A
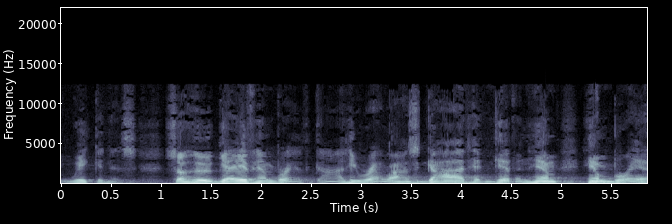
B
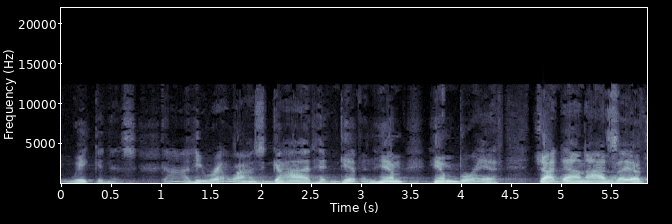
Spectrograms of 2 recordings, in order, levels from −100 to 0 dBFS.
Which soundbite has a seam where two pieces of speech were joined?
B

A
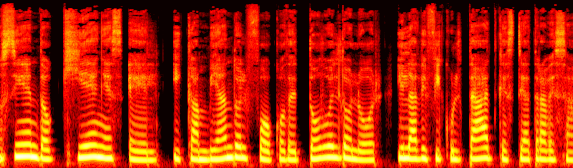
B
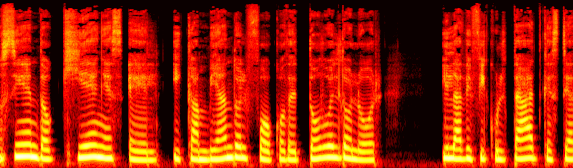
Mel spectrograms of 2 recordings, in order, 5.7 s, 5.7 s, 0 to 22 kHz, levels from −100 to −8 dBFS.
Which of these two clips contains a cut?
A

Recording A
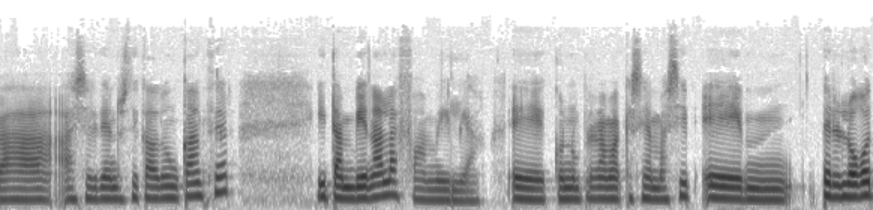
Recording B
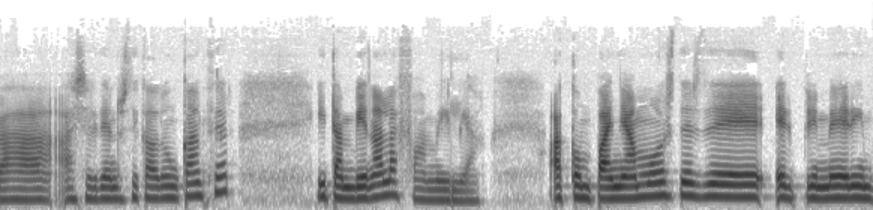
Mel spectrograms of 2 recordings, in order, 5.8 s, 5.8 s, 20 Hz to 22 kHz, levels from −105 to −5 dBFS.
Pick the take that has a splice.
A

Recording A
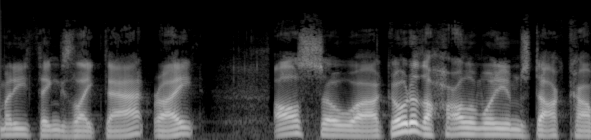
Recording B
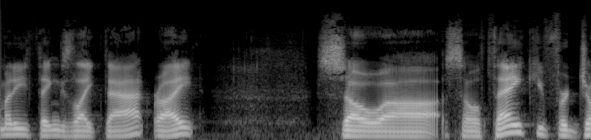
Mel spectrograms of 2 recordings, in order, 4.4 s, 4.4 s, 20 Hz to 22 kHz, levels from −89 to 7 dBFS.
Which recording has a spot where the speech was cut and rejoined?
A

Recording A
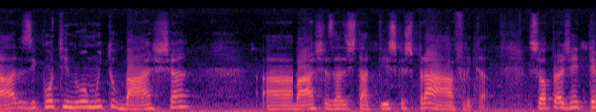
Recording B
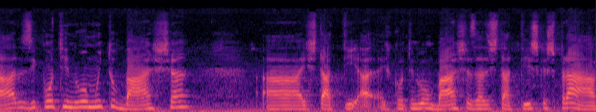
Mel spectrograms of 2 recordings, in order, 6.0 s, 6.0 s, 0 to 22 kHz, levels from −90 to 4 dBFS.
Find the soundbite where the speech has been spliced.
A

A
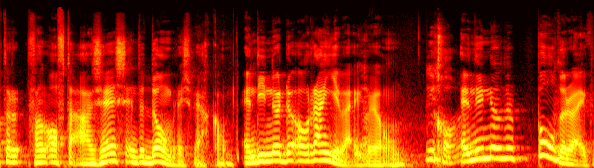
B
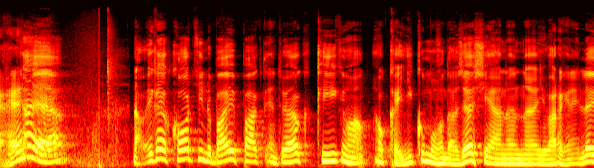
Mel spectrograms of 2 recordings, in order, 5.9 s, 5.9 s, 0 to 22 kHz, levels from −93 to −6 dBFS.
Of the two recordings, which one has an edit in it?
A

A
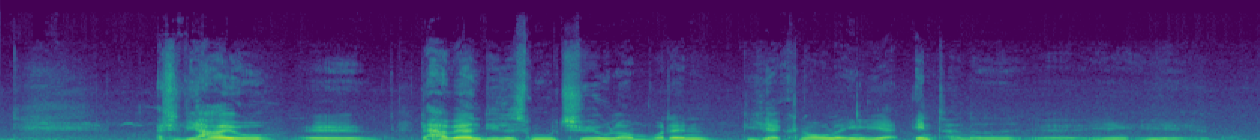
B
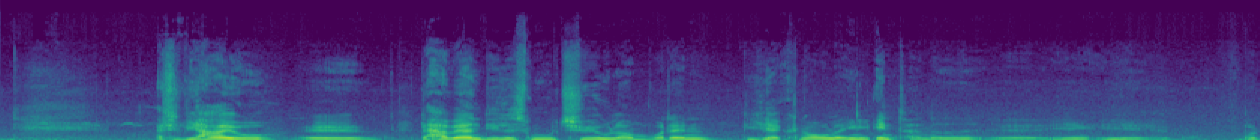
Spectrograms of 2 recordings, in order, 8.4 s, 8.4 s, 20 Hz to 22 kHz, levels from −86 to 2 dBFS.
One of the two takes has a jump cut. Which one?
B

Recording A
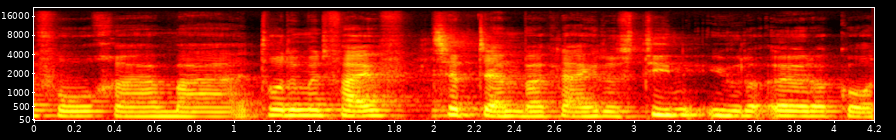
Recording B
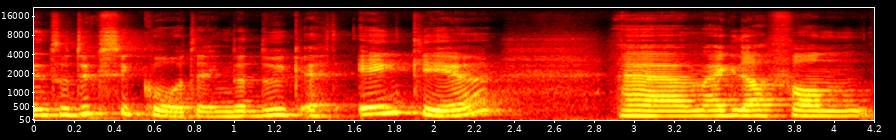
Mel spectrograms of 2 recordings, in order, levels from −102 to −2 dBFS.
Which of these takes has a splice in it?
A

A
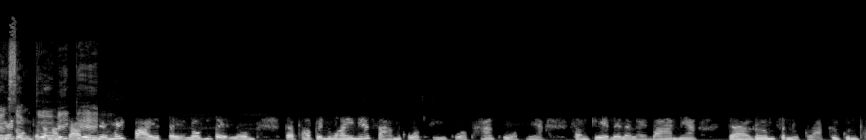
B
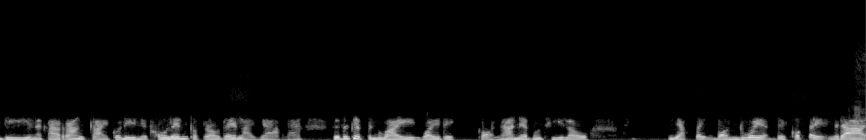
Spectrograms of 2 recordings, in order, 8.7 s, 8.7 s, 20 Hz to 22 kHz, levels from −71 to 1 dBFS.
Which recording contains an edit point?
A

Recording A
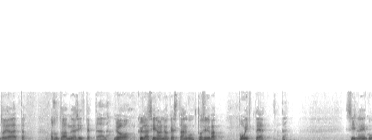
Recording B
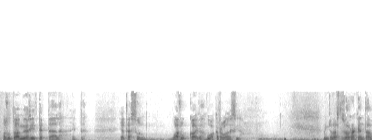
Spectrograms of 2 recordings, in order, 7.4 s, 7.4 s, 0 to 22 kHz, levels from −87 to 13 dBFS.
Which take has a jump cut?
A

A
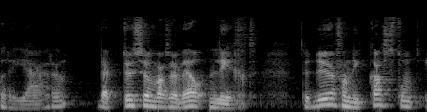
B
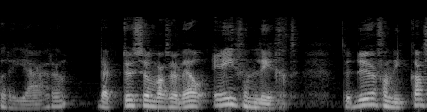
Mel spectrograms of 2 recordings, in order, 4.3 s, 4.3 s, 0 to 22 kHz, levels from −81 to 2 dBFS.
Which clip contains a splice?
A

